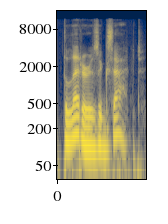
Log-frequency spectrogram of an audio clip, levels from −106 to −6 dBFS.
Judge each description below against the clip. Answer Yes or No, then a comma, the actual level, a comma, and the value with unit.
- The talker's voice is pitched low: Yes, low, 120 Hz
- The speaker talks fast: Yes, fast, 215 wpm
